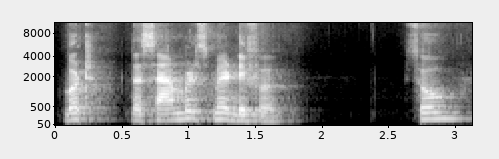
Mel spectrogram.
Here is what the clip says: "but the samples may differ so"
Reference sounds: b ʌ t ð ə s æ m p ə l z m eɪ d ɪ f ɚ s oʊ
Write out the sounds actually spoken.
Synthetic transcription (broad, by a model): b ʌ t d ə s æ m b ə l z m eɪ d ɪ f ɚ s oʊ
